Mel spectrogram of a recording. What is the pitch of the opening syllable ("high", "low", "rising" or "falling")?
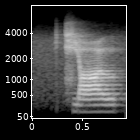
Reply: high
